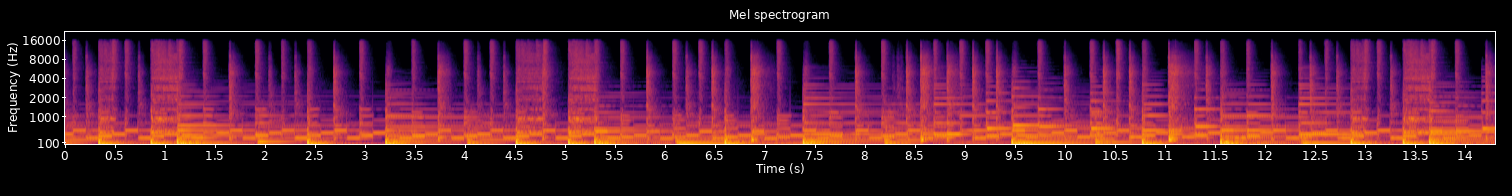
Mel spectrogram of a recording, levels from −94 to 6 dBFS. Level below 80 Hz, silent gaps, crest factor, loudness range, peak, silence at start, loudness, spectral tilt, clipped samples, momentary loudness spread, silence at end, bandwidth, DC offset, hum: -20 dBFS; none; 16 dB; 2 LU; 0 dBFS; 0 s; -20 LUFS; -6.5 dB/octave; under 0.1%; 8 LU; 0 s; 16 kHz; under 0.1%; none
